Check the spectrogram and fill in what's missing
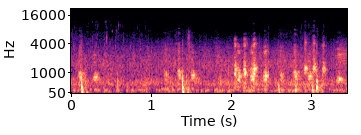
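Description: Chickens on a Minecraft chicken farm cluck and squawk repeatedly, with several birds overlapping in short, busy bursts that grow denser toward the end.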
